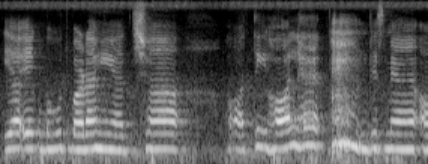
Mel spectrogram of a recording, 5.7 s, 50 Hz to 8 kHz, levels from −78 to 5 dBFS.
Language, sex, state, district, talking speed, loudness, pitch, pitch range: Hindi, female, Bihar, Patna, 105 wpm, -14 LUFS, 245 Hz, 240-255 Hz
